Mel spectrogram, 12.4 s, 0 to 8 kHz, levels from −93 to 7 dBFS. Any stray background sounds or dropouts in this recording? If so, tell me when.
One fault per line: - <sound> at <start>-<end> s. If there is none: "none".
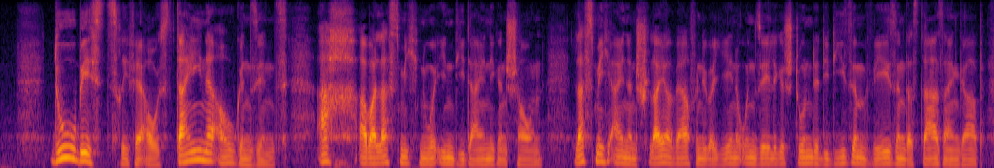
none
